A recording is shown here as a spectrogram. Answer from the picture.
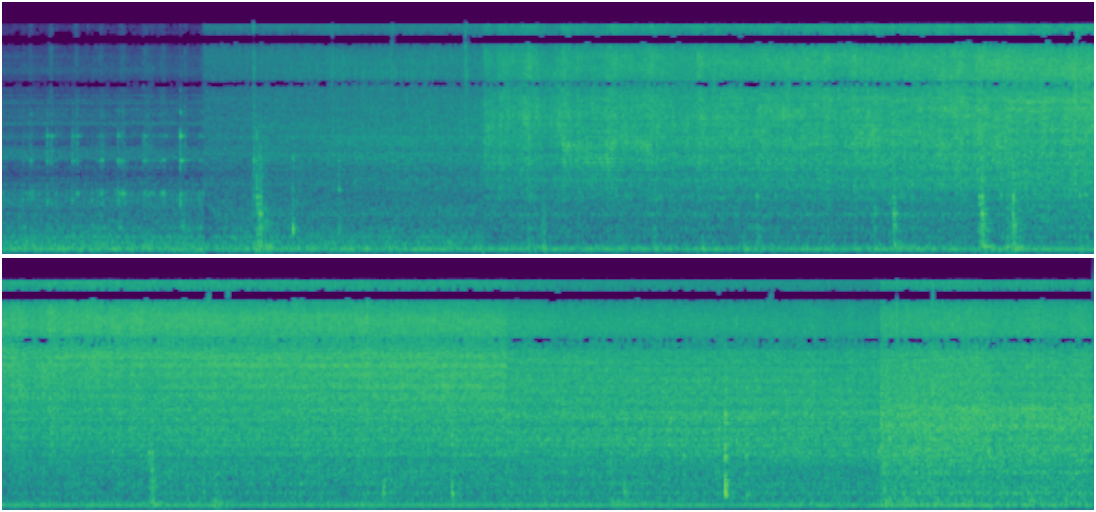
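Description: Food sizzling in hot oil in a nonstick frying pan, getting louder over the first few seconds as minced garlic and then sliced beef and vegetables are stir-fried. A few sharp clicks of wooden chopsticks against the pan come through the sizzle.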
